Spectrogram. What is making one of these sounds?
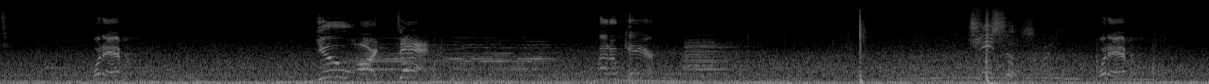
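A man shouts angrily nearby.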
